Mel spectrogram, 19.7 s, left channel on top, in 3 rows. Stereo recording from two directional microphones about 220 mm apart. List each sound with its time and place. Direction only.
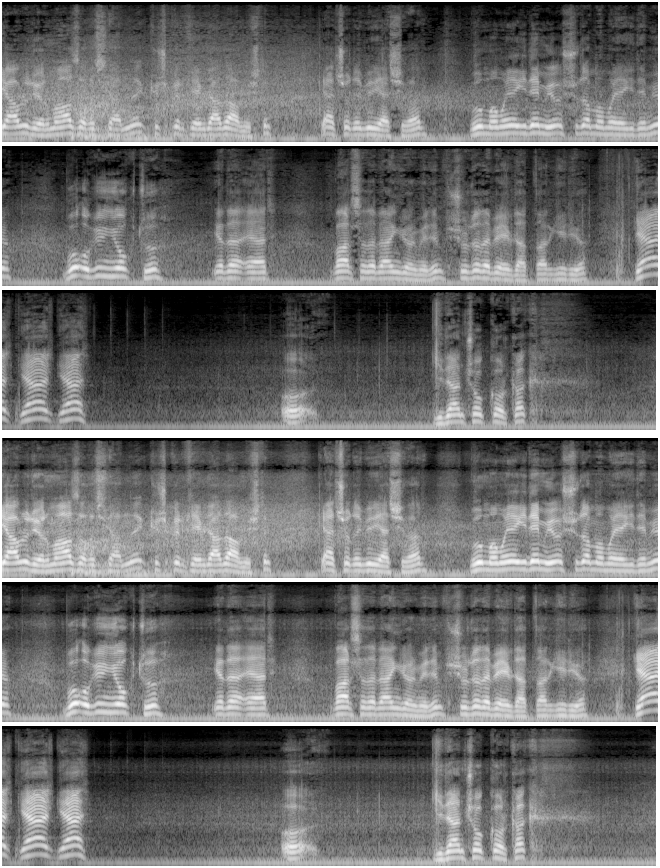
0.0 s a man's voice: centre (ahead or behind)
2.6 s a sound: 45° left (ahead or behind)
3.2 s a man's voice: 5° right (ahead or behind)
15.9 s a man's voice: 5° left (ahead or behind)
17.4 s a man's voice: 5° left (ahead or behind)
